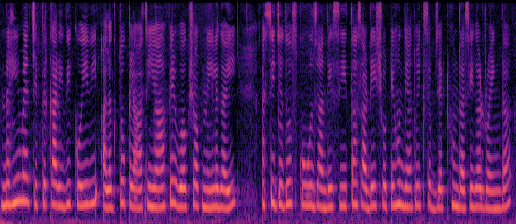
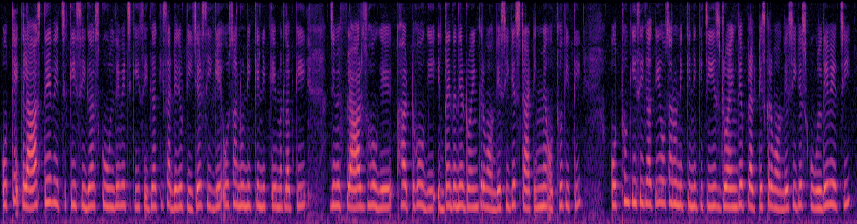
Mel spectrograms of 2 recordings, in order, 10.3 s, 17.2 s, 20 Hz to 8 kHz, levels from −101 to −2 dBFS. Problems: background sounds at intervals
